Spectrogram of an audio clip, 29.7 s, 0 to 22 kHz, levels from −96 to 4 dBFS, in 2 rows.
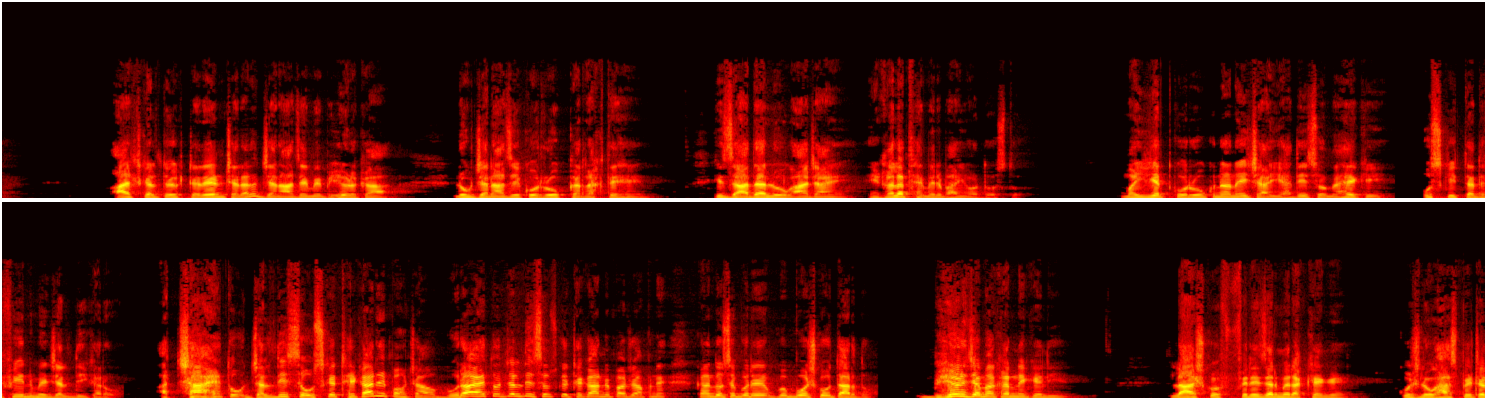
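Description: At 9.21 s and again at 11.58 s there is a brief stutter, a tiny jumbled moment in the sound. Both are chunks out of order: a block of about 5.8 ms arrived one position late, so it plays after the block that should follow it. No audio is missing, but the swapped pair creates three hard joins in a few milliseconds, which makes the momentary scramble.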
